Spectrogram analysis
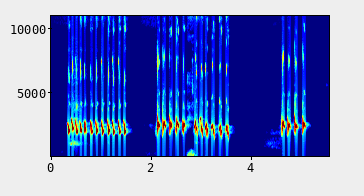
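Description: Yellow-vented bulbul giving three bursts of quick, bright, chattering notes, about ten per second at a steady mid-high pitch, with one soft low thump between them.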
